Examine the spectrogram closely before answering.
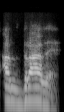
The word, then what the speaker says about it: Andrade: panel Nikki and Wendy meet voice actor Andra and the actual Mexican pronunciation is andrad so let's talk about your career how did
